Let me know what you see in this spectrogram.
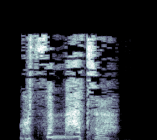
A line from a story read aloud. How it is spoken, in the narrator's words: she whispered hoarsely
